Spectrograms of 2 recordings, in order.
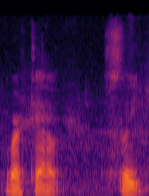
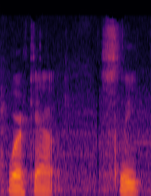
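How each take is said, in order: Both takes have the same delivery.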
